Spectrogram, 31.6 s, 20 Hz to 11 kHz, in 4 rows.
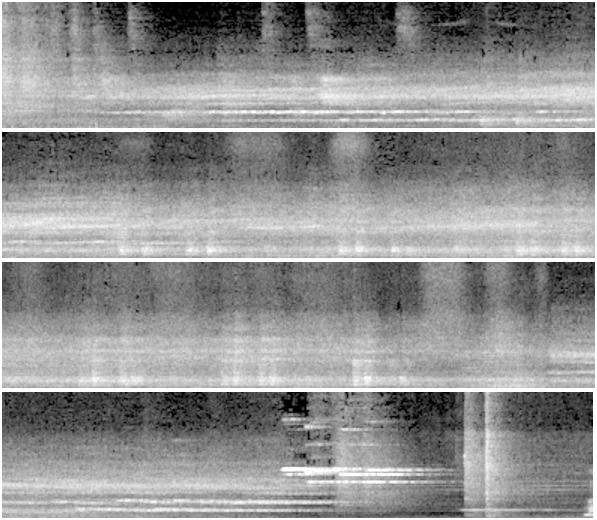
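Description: TTC T1 subway train running along a station platform. Steel wheels squeal on the rails in the first several seconds and again late on, with a dense clattering rattle of wheels and cars in between. It slows and comes to a stop near the end.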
